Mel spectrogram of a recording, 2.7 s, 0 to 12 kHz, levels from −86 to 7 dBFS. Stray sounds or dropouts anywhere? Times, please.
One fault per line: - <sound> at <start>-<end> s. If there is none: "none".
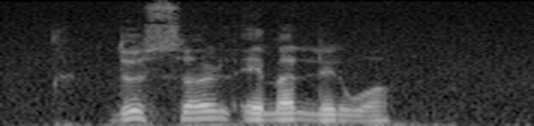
none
